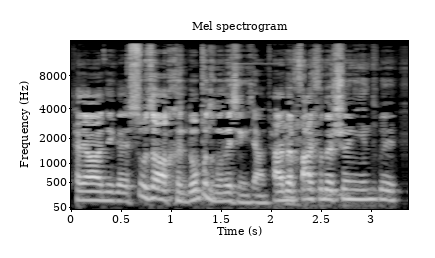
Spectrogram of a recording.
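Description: Raspy-edged man chatting on a panel. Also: a little high, a little mellow. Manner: halting, repetitive, searching for words. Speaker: talk show panelist. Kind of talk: casual livestream discussion.

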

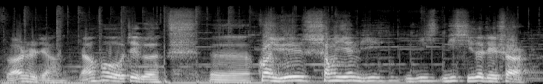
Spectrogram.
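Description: A man's voice: fairly high pitch, moderate pace. A man hosting a casual music podcast, talking through his opinions in an informal discussion.

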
